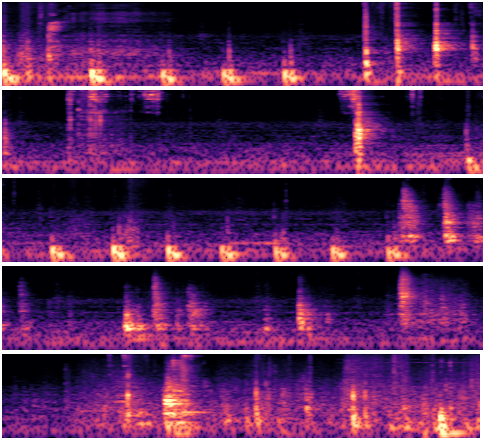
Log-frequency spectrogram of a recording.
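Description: Quiet handling sounds: a string of small clicks, knocks and short rustles, among them the jingle of a bunch of keys.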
